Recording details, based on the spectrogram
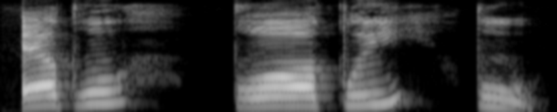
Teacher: त की आवाज बुलंद है मोटी बहुत भरी हुई सख्त होती है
